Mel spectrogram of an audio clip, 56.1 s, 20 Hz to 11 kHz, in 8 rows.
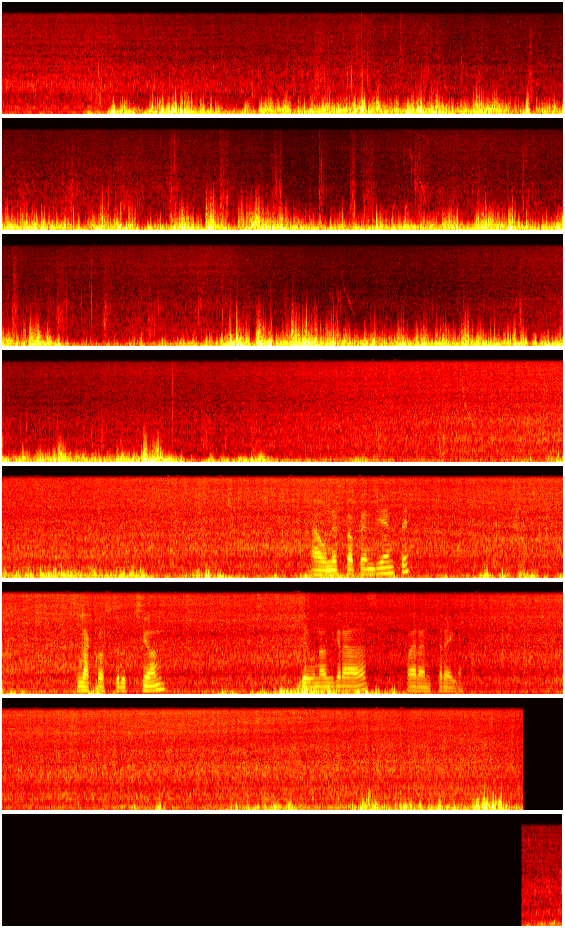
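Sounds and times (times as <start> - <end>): water pouring over rocks: 0.0 - 6.4, 24.2 - 48.6, 55.6 - 56.0
wind thumping on microphone: 1.0 - 40.2, 43.1 - 48.6, 55.6 - 56.0.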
